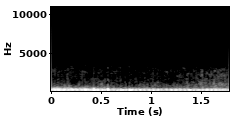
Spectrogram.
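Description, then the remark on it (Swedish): Lasse Israelsson's rally car drives past, its engine droning steadily, a low, constant growl that stays even in loudness for the whole moment, with no voices. “Ja, han drog förbi här.”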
